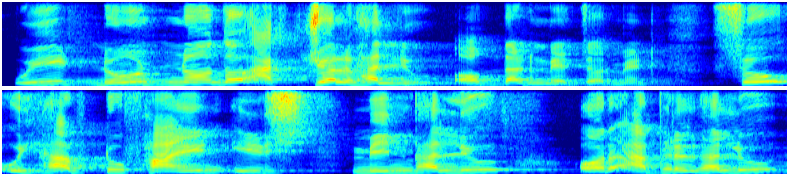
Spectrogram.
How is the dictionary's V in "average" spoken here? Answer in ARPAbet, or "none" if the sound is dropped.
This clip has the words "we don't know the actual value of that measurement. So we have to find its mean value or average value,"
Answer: B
